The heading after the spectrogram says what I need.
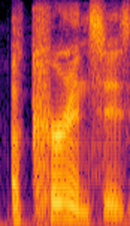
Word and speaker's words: occurrences: uh next up is occurrences instead of occurences this Ur is only an R sound occur occurrences occurrences okay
